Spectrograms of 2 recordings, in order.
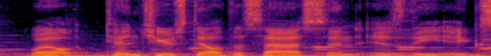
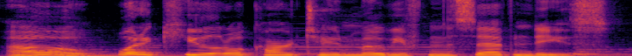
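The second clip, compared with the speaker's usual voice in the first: mock viewer voice; 9 semitones higher than usual. Mocking an imagined viewer.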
